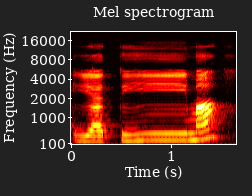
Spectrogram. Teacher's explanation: فَأَمَّل اور میم کو لام سے ملائیں گے، جزم والا حرف ہے ہمیشہ 1 مرتبہ پڑھا جاتا ہے، اور یا ساکن سے پہلے زیر یا مدہ ہے، یتیمہ، تو ہم نے یا ساکن کو 1 الف کی مقدار کھینچ کر پڑھا، میم کے اوپر زبر بغیر کھینچے پڑھیں گے۔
